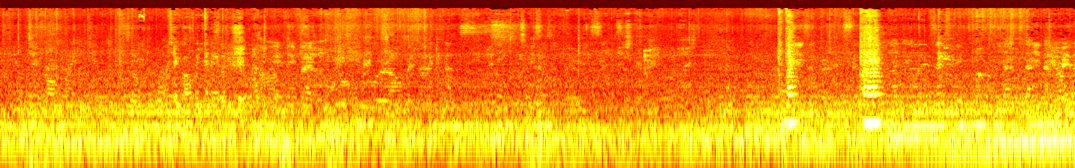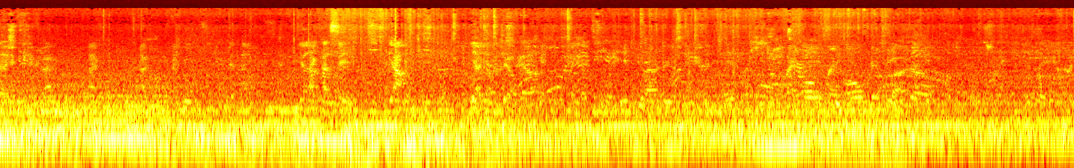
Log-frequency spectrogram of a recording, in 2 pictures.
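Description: Low, steady engine and road rumble of a bus heard from inside its cabin as it drives through city traffic, with two short sharp clicks about a second apart near the middle.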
